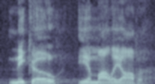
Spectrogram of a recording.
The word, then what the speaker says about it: Nico Iamaleava: Can all of you pronounce the quarterback's name? Nico Iamaleava. You want to practice it? Let's go. Nico Iamaleava.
